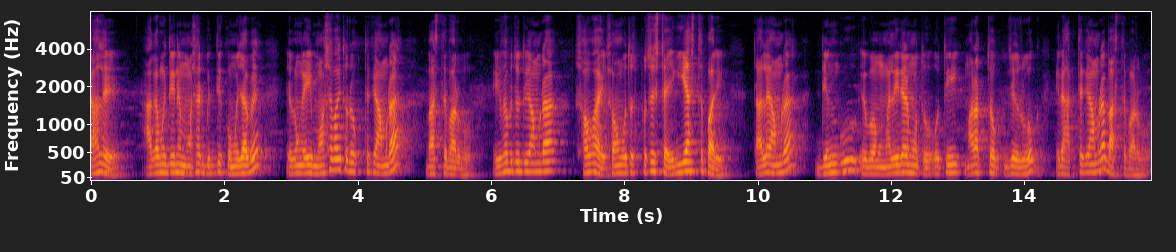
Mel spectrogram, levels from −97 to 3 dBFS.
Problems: continuous background conversations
